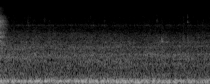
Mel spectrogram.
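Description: Steady low engine rumble, like a motorbike running nearby, with a faint street hum.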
